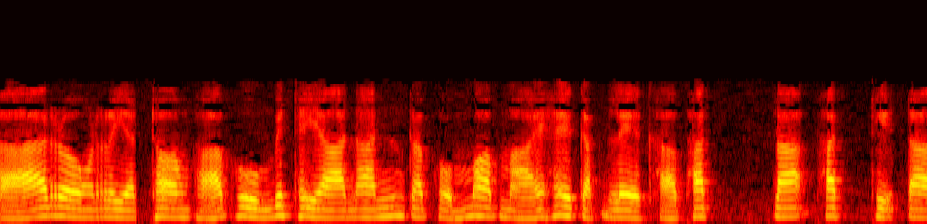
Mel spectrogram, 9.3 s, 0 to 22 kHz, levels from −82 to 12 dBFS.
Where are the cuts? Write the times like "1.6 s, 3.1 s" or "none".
none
